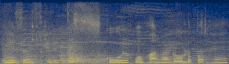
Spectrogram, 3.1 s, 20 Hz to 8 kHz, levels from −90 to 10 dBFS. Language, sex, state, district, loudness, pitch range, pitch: Hindi, female, Haryana, Rohtak, -16 LUFS, 195-215 Hz, 205 Hz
